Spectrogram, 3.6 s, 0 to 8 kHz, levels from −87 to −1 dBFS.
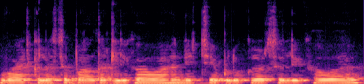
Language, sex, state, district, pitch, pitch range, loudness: Hindi, male, Chhattisgarh, Kabirdham, 125 Hz, 125-130 Hz, -12 LUFS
